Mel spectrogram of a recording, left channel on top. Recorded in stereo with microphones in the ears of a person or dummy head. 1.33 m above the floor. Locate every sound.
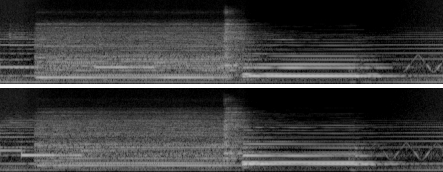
0.3 s a blender: centre (ahead or behind), 3 m
2.4 s a car horn: 80° right, 4 m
